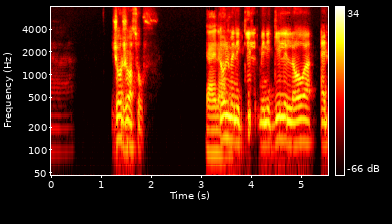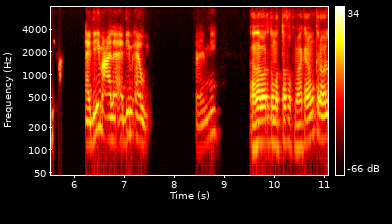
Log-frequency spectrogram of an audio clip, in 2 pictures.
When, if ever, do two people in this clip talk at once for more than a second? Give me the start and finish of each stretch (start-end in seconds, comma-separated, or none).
none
